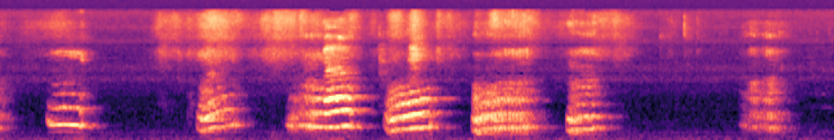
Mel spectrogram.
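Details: Young rescued female kitten of three months, living indoors and suspected to be in heat, calling in rough, wavering yowls that rise and fall, six loud cries in quick succession then a pause and a softer final cry.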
